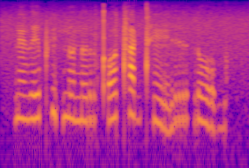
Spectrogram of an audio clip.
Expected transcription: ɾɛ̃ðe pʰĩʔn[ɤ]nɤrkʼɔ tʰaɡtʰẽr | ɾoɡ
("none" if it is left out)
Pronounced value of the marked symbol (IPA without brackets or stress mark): ɤ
